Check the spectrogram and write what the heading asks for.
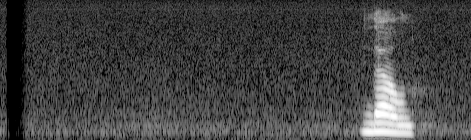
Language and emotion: Russian, neutral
